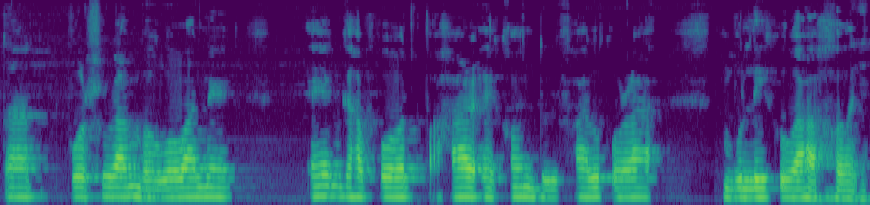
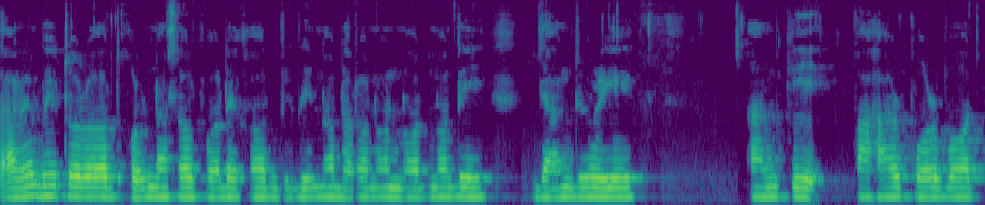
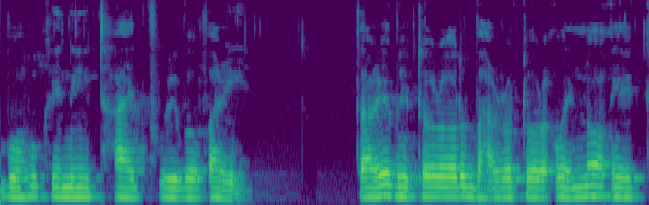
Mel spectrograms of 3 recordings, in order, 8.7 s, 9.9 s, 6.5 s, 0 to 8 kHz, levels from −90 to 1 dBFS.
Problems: background sounds at intervals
